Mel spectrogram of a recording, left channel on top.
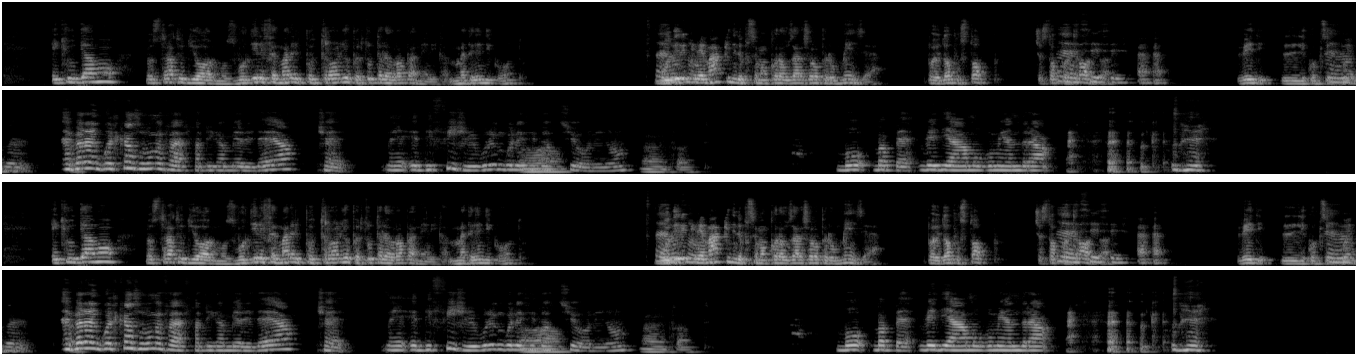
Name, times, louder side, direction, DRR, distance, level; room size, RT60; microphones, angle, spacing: voice 1, 0.5-5.1 6.5-8.8 9.3-9.8 10.3-11.1 11.4-11.6 12.3-13.7 14.2-14.3 18.7-19.2 19.9-20.4 21.4-21.5 24.6-25.0, equal, 60° right, 1.5 m, -29 dB
voice 2, 6.5-7.0 10.5-11.2 13.2-13.8 14.1-17.0 17.3-19.8 21.9-24.0 25.2-25.6, right 2 dB, 30° right, 0.6 m, -29 dB
4.0 x 2.5 x 2.7 m
head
